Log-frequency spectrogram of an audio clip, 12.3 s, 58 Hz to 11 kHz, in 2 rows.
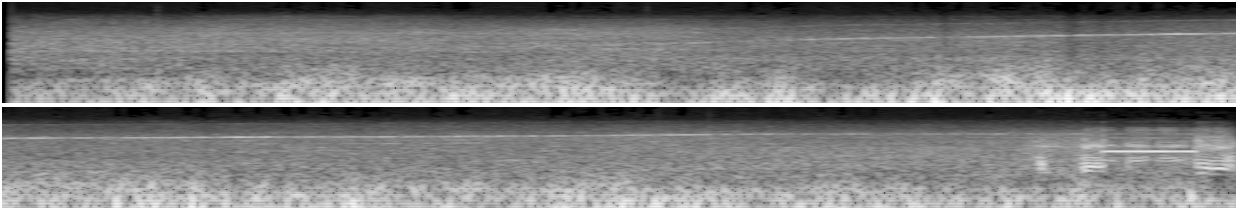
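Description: Engines of a Bombardier BD-700-1A10 Global Express business jet, its two Rolls-Royce BR710 turbofans, running at takeoff power during the takeoff roll, over a steady low rumble. From about four seconds in, a whine rises steadily in pitch.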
